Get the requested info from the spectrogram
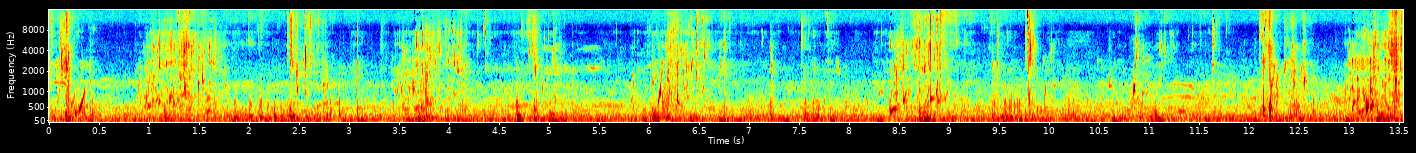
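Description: Oars of a rowboat dipping and pulling through calm lake water, a short splash and slosh with each stroke, about every one to two seconds.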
